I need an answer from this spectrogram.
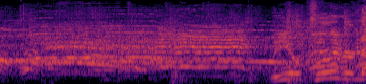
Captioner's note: crowd cheering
